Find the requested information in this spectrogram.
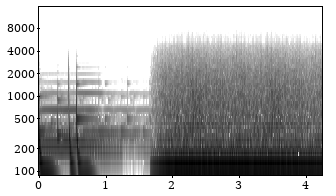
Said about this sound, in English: What you're hearing right now is the earliest known recording. Believe it or not, it's a tuning fork, and it was recorded in 1859.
